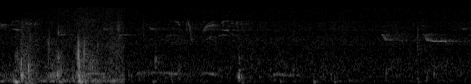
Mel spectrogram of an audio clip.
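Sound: birds chirping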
